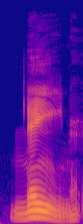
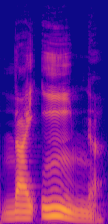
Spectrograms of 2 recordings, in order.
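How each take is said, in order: First: "Nain" as one syllable, NAYN; modern English pronunciation. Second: "Nain" in two syllables, nah-EEN; original-style pronunciation. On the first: Teacher giving the common modern-day English name, "Nain" pronounced NAYN. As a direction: say "Nain" to rhyme with "rain". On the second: Teacher naming the little town, "Nain" pronounced nah-EEN. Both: Shown as a demonstration. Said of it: "as a lot of people pronounce it".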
